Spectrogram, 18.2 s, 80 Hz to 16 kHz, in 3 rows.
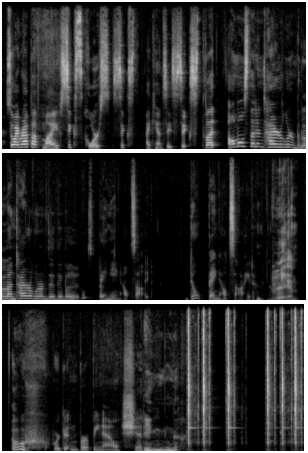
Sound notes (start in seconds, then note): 11.3 massive rolling belch; 15.7 the typewriter clicks and clacks away, with dings here and there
